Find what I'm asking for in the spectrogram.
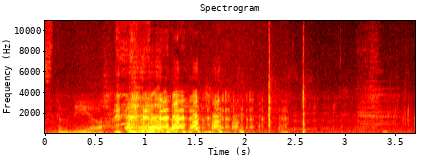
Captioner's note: all laugh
